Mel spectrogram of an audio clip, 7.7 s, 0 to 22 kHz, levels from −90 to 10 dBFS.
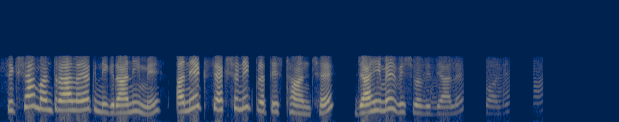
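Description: From 4.94 s to 7.74 s the fade-out shows truncation distortion: the gain stage keeps too few bits and adds no dither, pointing to about 7 bits. As the speech sinks toward silence, the waveform collapses into coarse steps. The fade sounds gritty, over telephone-band audio that fits 32 kbit/s G.726.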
